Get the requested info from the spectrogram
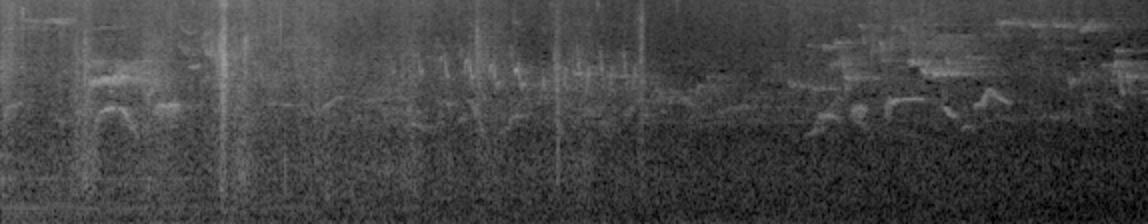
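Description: Forest ambience of birds chirping in short, curving calls, with a few sharp clicks, the loudest about two seconds in. It fades out slowly as the track ends.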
